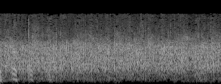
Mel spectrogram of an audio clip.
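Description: Audience applause as a volunteer is called up on stage: dense, steady clapping from a crowd, loud and uniform for the whole stretch with no pauses.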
